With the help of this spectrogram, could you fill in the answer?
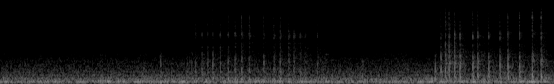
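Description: Fingernails tap and drum on the top of a wide orange plastic screw lid on a large clear plastic jar full of cheese puffs. Two runs of quick, bright, dry plastic clicks come in bursts over a steady low hum, the second run denser and louder.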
